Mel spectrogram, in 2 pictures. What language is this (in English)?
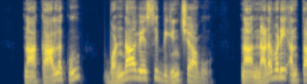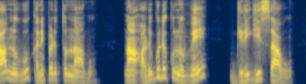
Telugu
